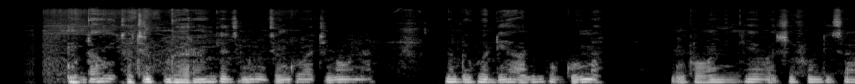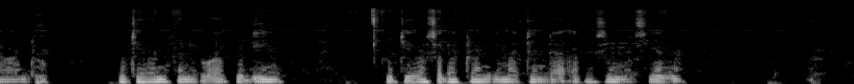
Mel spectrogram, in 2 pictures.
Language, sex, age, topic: Ndau, male, 25-35, health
